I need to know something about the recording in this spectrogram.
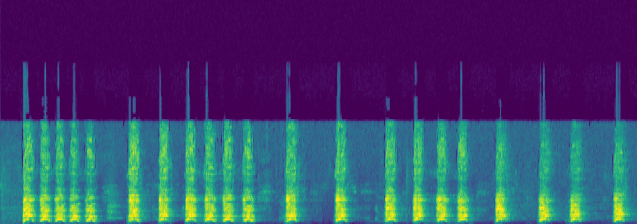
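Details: Belgian Shepherd puppy barking in quick high yaps, bursts of four or five followed by pauses, then steadier single barks spaced roughly half a second apart.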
